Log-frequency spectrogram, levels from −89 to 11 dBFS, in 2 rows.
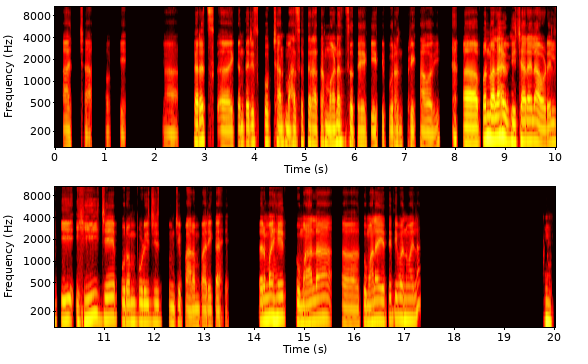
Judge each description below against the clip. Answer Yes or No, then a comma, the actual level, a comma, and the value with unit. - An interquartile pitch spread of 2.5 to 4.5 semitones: No, average, 4.9 semitones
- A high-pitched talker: No, low, 120 Hz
